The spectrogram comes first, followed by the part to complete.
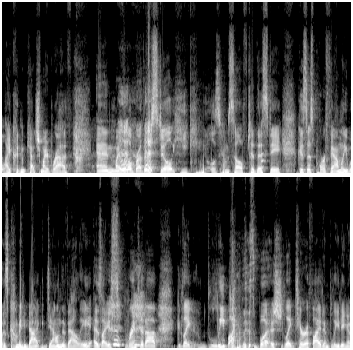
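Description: Over noticeable background noise, a man with a Canadian accent speaks fairly slowly, his fairly high pitch carried by lively intonation. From Canada. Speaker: podcast host.

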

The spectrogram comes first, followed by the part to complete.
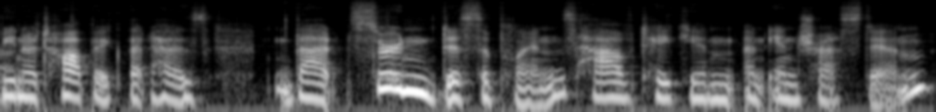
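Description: A woman speaks at a moderate pace with a Canadian accent and a fairly high pitch, her intonation lively and touched by vocal fry. The recording is very clean with a silent background. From Canada, rural Alberta. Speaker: PhD student in history. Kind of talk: interview.

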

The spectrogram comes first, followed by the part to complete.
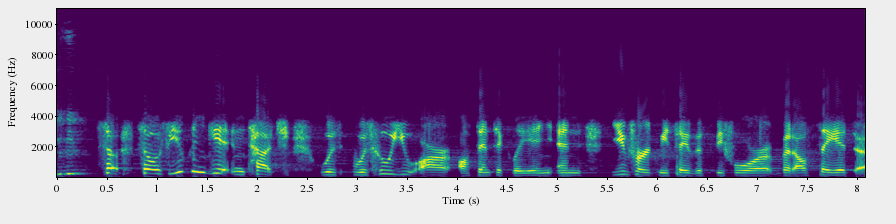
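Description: A woman in an American accent talks at a moderate pace with very wide pitch swings, over noticeable background noise. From US South. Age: 50s. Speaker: CEO and leadership coach. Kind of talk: interview. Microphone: poor audio.

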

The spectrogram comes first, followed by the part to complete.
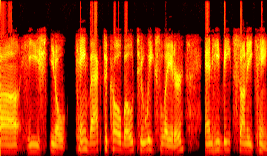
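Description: A man with a normal speaking voice talks at a fairly slow pace in a medium pitch, with ordinary pitch variation and very even loudness. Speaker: wrestling insider. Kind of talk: casual chat. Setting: phone call.

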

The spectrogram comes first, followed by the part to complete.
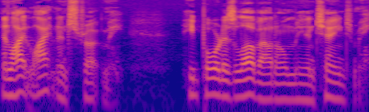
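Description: With a Southern US accent, a man of medium pitch talks at a fairly quick pace against a quiet background. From US South, southern Georgia. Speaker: small-town revitalizer, business owner. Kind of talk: testimony interview. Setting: in person in Opelika.

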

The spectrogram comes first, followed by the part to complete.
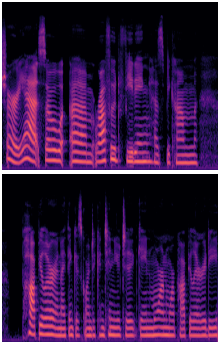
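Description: A woman with an American accent has an unremarkable speaking voice, medium pitch and ordinary pitch variation, talking at a fairly slow pace in a dry, close recording with no echo. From upstate New York. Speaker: veterinary nutritionist. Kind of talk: casual interview.

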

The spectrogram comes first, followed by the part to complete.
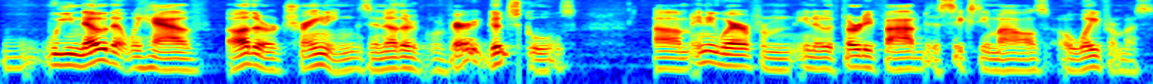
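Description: In a very clean recording with a silent background, a man with a plain, everyday voice speaks at a moderate pace, fairly low in pitch with ordinary pitch variation. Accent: American. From rural southwest Florida (Hendry County). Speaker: school superintendent. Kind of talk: interview. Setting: in person.

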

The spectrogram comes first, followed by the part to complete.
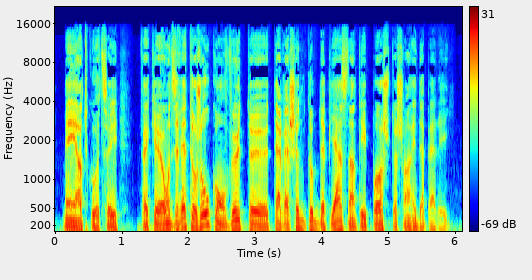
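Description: A fairly low male voice with vocal fry, lively intonation and a moderate pace, recorded dry and close with no echo on a very clean track with a silent background. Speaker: trucking radio host. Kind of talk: casual chat.

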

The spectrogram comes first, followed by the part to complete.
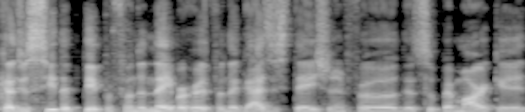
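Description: A man in a Portuguese accent talks at a fairly quick pace, his fairly low pitch showing ordinary variation. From Brazil, Manaus. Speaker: pastor of Spanish-language church. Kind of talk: casual panel discussion.

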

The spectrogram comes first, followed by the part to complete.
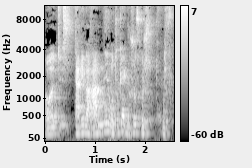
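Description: A man at a fairly quick pace with ordinary pitch variation and audible room echo. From France. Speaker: podcast host, designer. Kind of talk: casual interview. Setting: guest's studio office.

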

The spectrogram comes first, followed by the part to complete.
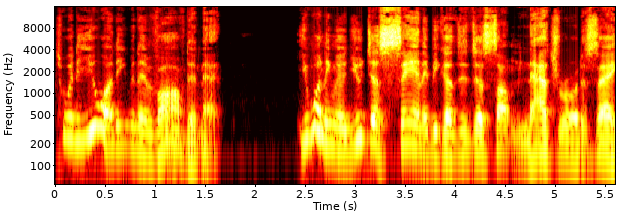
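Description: With vocal fry and very wide pitch swings, a man talks in a fairly high pitch. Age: 40s. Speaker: podcast host. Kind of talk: casual chat.

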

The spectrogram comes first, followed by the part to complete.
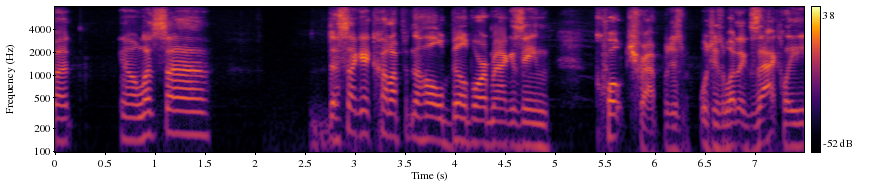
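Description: Speaking at a fairly quick pace, a man with a medium pitch uses ordinary pitch variation and takes long, frequent pauses. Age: 50s. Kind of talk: casual chat.

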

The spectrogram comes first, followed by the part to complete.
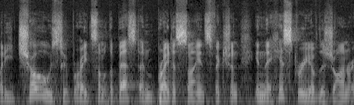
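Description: A man with a plain, everyday voice talks at medium pitch and a fairly quick pace. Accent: Canadian. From Canada. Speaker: panelist on a comedy word game. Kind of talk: timed speaking game, casual banter. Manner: fast, unbroken speech.

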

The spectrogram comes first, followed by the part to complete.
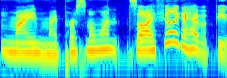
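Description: A woman with an American accent has a normal speaking voice, using lively intonation at a fairly quick pace in a very clean recording with a silent background. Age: 30s. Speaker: improv performer. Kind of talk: casual chat.

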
